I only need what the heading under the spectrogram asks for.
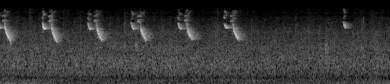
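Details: Saffron finch song in rain: six quick, high, descending chips in a fairly even rhythm, then a pause and two fainter notes near the end.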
